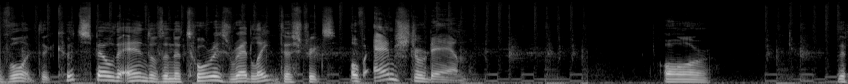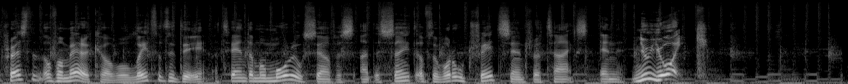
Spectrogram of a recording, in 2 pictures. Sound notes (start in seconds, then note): none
